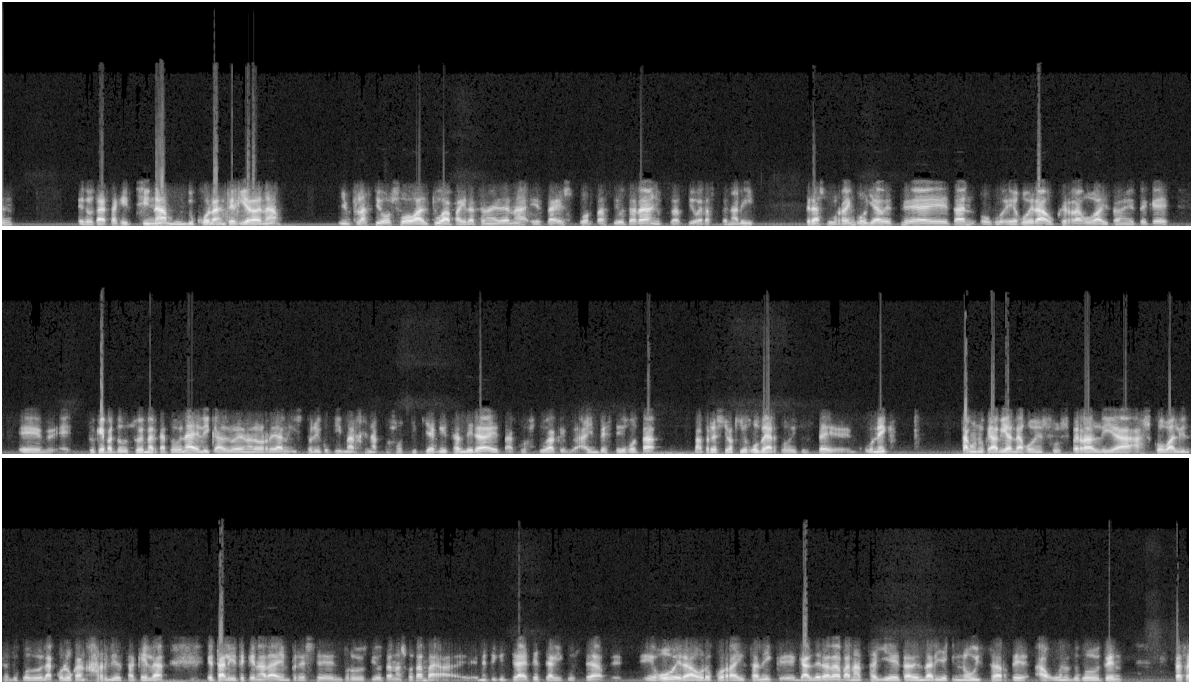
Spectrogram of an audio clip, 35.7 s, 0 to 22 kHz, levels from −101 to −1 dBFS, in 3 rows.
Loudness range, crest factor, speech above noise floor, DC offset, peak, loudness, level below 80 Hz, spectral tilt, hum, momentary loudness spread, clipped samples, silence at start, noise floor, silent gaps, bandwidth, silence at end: 4 LU; 18 dB; 35 dB; under 0.1%; 0 dBFS; -17 LUFS; -58 dBFS; -5.5 dB/octave; none; 12 LU; under 0.1%; 0 s; -53 dBFS; none; 11.5 kHz; 0 s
